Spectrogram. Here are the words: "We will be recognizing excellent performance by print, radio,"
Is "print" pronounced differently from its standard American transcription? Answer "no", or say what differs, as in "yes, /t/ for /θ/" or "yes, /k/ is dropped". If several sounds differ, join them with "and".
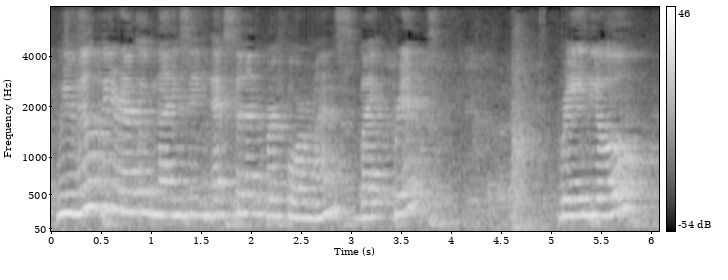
yes, /n/ is dropped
